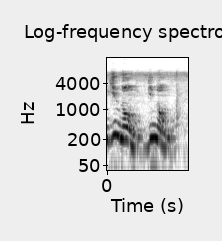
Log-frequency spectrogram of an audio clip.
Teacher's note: é uma palavra dissílaba, paroxítona, que tem o seu acento tônico na primeira sílaba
